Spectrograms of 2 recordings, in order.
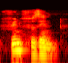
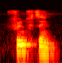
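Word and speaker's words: fünfzehn: और 15 का भी फिन्फ जेन, फिन्फ जेन 15 होगा, ठीक है।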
